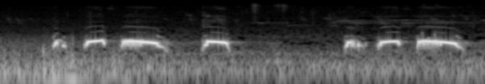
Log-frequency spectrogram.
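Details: Decoy spotted dove calling to bring in wild doves for trapping. Two three-part cooing phrases are separated by a single isolated coo. Short soft notes build into a longer, slightly falling low coo, over a quiet background.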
